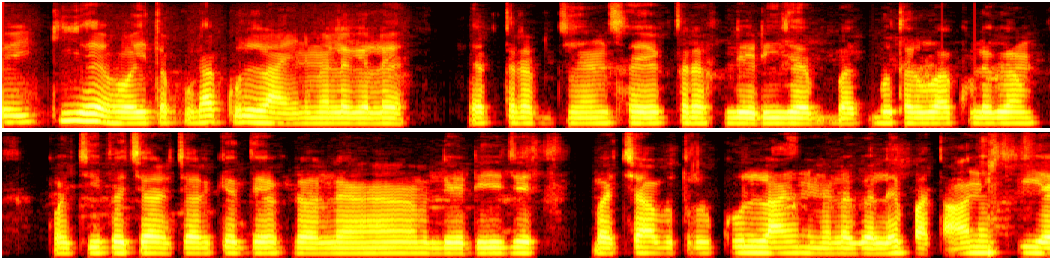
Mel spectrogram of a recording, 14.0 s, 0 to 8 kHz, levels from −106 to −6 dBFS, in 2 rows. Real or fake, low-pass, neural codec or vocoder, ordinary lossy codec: real; none; none; none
